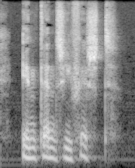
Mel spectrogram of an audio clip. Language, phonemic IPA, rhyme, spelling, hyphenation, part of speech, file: Dutch, /ˌɪn.tɛn.ziˈvɪst/, -ɪst, intensivist, in‧ten‧si‧vist, noun, Nl-intensivist.ogg
- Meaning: an intensivist, an intensive-care doctor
